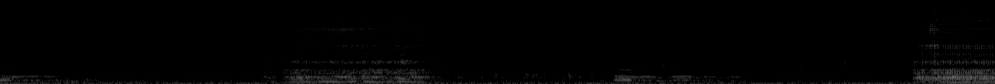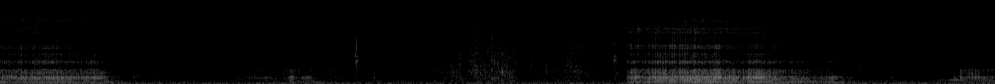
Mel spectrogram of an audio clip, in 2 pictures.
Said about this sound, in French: fait de zoom microphonique sur les ronflements de l'homme. Passage continu d'un plan lointain à un plan serré.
